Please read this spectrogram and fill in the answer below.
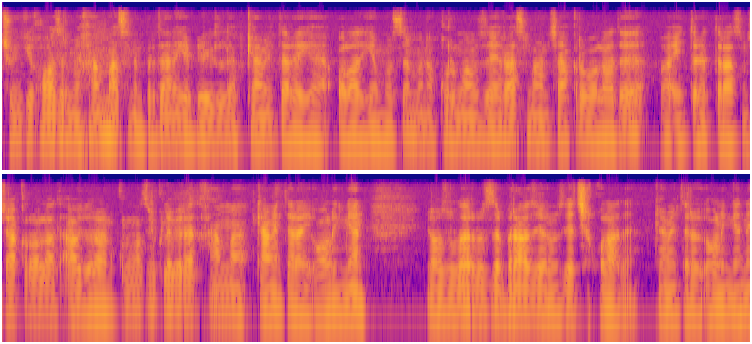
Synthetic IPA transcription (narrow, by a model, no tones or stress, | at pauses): t͡ʃʰʊŋkʲɪhɒzɪɾmenhamːasɪnɪbɪɾd̪anɪɡʲabe̞lɡʲɪlap̚kʰome̞nt̪ʰaɾjaɡʲaɒlˠad̪ɪɡʲanbolˠsamːanaqʰʊɾɪlˠmamɪzd̪aɡɾasmanɪt͡ʃʰɑqʰɨɾɪbɒlˠad̪ɪvaint̪ʰe̞ɾne̞t̪ːaɾasmant͡ʃʰaqʰɨɾɪbɒlˠad̪ɪ̰ʔa̰wd̪jolaɾnɨqʰʊɾɪlmasajʊkʰʲlapːe̞ɾad̪ɪhamːakʰome̞nt̪ʰaɾjaɡʲa̰ɒlˠɪŋɡʲan | jɒzulaɾbɪzd̪abɪɾawd̪oɾɪmɪzɡʲat͡ʃʰɨ̥q̚bɒlˠad̪ɪ̰kʰome̞nt̪ʰaɾja̰ɡʲa̰ɒlˠɪŋɡʲan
